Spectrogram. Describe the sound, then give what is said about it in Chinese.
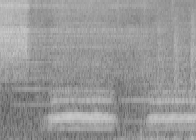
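A train whistle sounds as a caterpillar train sets off in a children's story, with two sustained tonal toots, the first longer and the second following after a brief gap, over a low rumble. “哔，提醒大家赶紧上车。毛毛虫列车就要开动喽，请大家赶快上车。”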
